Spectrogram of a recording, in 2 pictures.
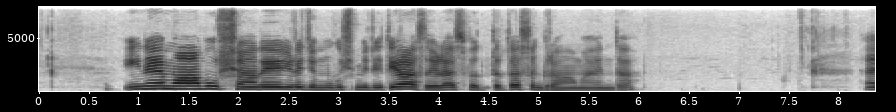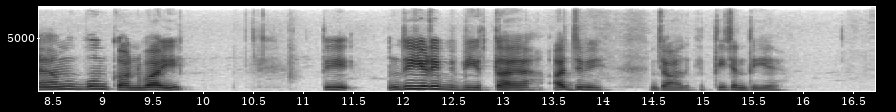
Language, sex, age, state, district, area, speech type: Dogri, female, 45-60, Jammu and Kashmir, Samba, rural, spontaneous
